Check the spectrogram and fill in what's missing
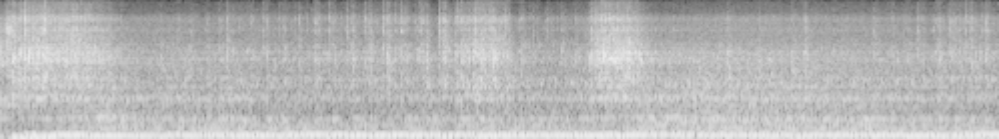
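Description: Chevy truck engine idling steadily with a new, slightly louder exhaust, a continuous deep rumble close up with no rattle and no talking.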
